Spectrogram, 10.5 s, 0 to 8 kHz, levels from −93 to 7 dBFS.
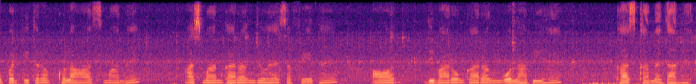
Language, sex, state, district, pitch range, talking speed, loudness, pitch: Hindi, female, Maharashtra, Nagpur, 170-185 Hz, 130 wpm, -19 LUFS, 180 Hz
